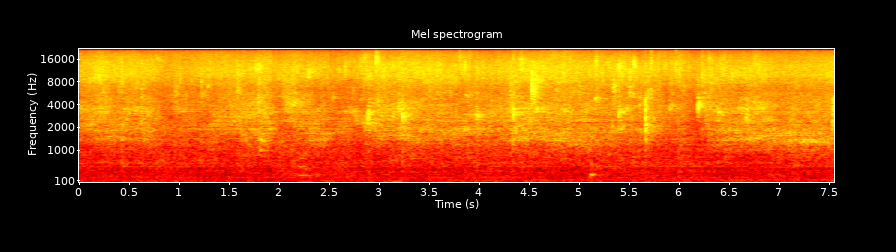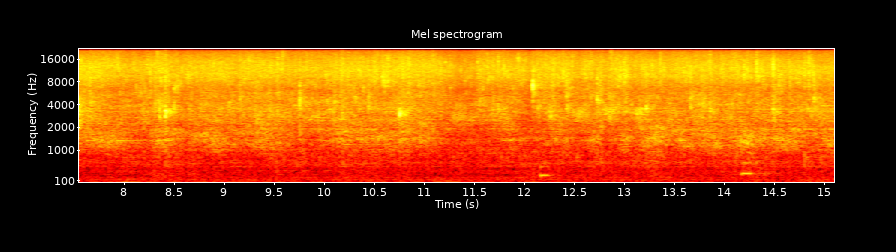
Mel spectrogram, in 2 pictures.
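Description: Running water rinses exfoliating body scrub off skin, a steady, moderately loud hiss of flowing water throughout, broken by a few soft splashes and small irregular spatters.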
